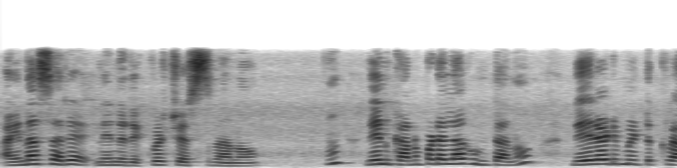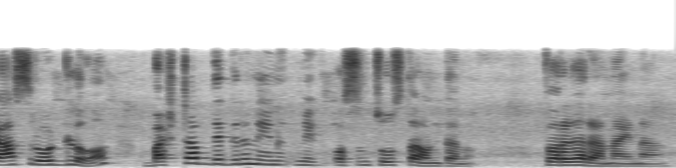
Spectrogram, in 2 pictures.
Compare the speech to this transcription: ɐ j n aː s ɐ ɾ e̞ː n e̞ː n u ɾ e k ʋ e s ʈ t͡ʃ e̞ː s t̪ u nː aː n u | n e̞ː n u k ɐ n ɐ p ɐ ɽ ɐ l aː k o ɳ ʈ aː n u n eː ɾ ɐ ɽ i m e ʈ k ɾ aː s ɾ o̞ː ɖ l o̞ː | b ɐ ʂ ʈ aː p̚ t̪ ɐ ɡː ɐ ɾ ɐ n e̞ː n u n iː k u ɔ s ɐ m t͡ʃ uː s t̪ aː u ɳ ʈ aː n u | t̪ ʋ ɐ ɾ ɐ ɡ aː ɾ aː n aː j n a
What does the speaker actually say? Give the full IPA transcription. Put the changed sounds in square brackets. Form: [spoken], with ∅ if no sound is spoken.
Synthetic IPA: ɐ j n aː s ɐ ɾ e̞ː n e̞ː n u ɾ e k ʋ e s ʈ t͡ʃ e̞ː s t̪ u nː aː n u | n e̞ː n u k ɐ n ɐ p ɐ ɽ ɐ l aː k [u] ɳ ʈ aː n u n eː ɾ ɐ ɽ i m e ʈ k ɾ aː s ɾ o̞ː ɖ l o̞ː | b ɐ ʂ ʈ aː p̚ [d̪] ɐ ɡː ɐ ɾ ɐ n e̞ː n u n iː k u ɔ s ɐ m t͡ʃ uː s t̪ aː u ɳ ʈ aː n u | t̪ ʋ ɐ ɾ ɐ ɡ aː ɾ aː n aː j n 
